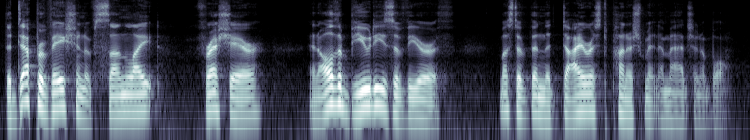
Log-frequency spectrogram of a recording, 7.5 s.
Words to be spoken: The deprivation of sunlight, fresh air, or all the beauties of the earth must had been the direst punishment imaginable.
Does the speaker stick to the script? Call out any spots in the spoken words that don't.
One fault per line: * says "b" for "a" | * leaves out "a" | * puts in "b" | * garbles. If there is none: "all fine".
* says "and" for "or"
* says "have" for "had"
